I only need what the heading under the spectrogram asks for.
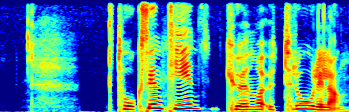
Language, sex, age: Norwegian, female, 24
